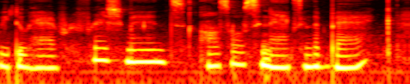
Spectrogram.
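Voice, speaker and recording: Very deep and low in pitch, a woman speaks softly at a very slow pace with ordinary pitch variation. Her tone is dark, mellow and gentle, and somewhat breathy. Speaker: ASMR content creator doing a librarian roleplay. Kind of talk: ASMR roleplay, helpful library desk service. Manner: soft-spoken, gentle.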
